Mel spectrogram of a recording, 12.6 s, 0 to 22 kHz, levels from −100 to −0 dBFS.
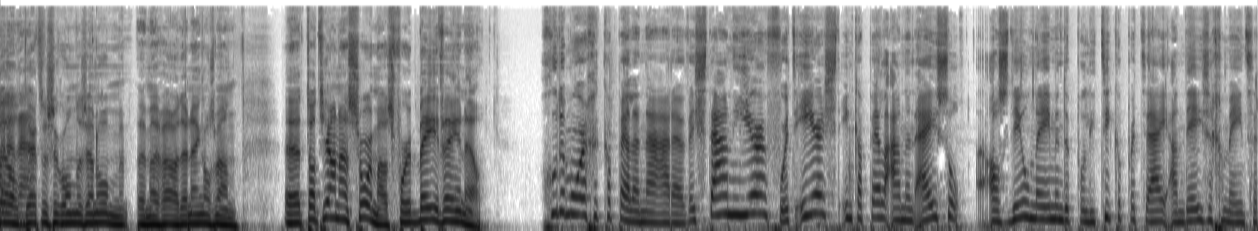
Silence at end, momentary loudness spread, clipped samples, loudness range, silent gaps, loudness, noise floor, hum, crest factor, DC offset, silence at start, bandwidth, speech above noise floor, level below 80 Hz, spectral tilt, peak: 0 s; 9 LU; under 0.1%; 5 LU; none; -14 LUFS; -55 dBFS; none; 14 dB; under 0.1%; 0 s; 19.5 kHz; 41 dB; -28 dBFS; -5 dB/octave; 0 dBFS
